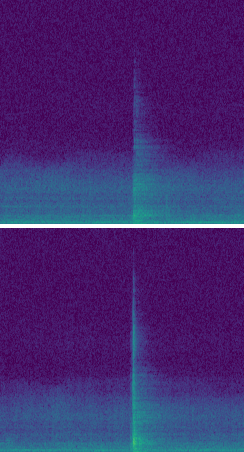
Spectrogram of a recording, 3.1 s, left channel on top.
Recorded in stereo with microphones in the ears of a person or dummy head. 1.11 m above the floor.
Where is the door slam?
45° right (ahead or behind), 0.6 m.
